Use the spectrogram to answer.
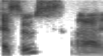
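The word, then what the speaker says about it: Jesús: And it's pronounced Jesus. Jesus.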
